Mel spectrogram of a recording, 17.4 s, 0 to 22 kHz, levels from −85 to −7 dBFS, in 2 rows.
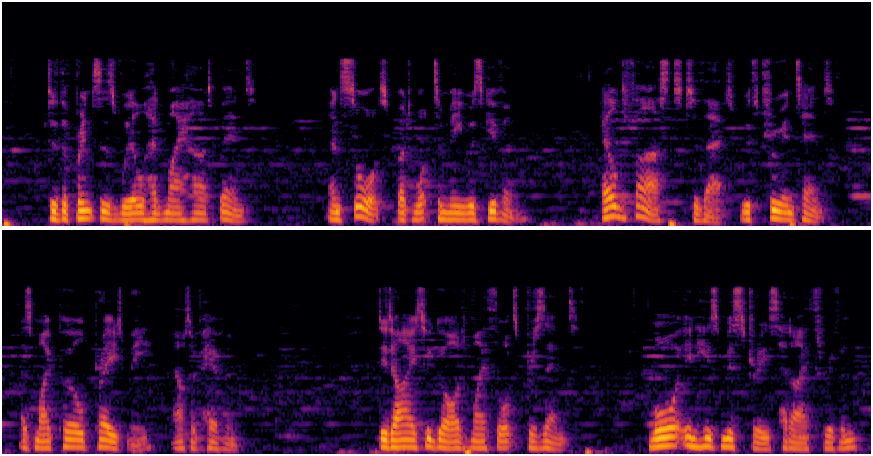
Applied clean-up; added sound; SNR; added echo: classical method log-MMSE.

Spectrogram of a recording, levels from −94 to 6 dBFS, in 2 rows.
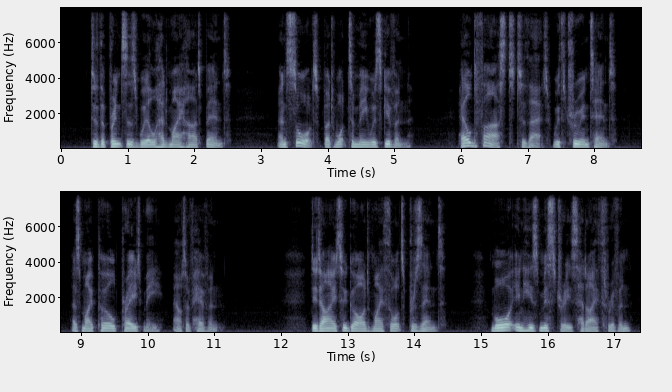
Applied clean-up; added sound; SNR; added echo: none; none; none; none.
